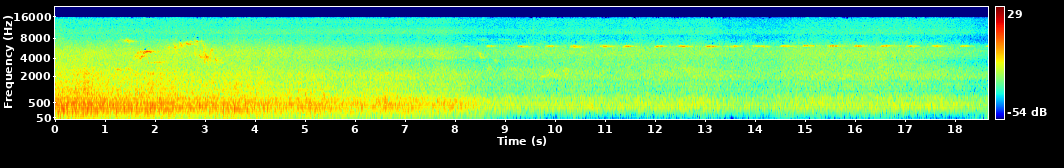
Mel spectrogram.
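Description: A passing train's rumble fading away steadily as it recedes, leaving a quiet canyon background. A bird then repeats a short, high chirp about two to three times a second.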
